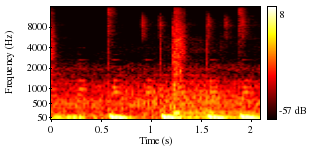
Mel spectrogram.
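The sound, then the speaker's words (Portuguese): A low rumble of street traffic with many cars circulating, several brief whooshing swells as vehicles pass, repeating every half second or so against a steady background hum. “pessoas não param na rua, muitos carros circulando. E diante desses carros estou eu aqui com você”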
